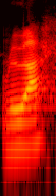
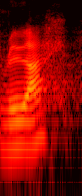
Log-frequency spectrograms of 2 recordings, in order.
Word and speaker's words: ruach: Now, the word for breath used there in verse 9, it's a Hebrew word, ruach. I've got to be careful because my old Hebrew professor is in the congregation tonight. So I think that's how it's pronounced, ruach.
